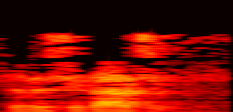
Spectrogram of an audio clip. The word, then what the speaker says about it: Felicidade: In Buenos, no, in Rio de Janeiro, and they say Felicidade. They pronounce D-A-D as with a like that Dadi, it's Dadi, Ciudadi.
